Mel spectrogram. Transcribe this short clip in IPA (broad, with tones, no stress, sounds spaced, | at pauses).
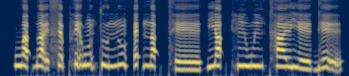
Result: w ä˦ ʔ d a̰˦˨ ɪ̯ sʰ ɛ̰˦˨ pʰ ḛ˦˨ w ũ˦˨ t u˨ n ũ˦ ʔ ɛ˦ ʔ n ä˦ ʔ tʰ e˨ ɪ̯ | j ä˦ ʔ kʰ ĩ˦ w ĩ˦ kʰ a˦ ɪ̯ j e˨ ɪ̯ ɡ ḛ˦˨ ɪ̯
